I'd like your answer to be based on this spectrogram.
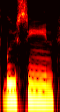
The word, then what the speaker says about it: leucine: There is something they're now making capsules with called L-leucine or leucine. It is spelled L-E-U-C-I-N-E.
